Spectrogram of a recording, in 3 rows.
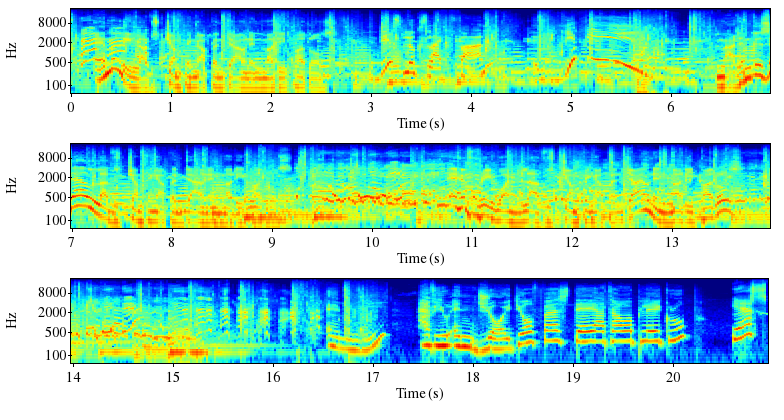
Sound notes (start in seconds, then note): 9.5 all laugh; 14.4 laughs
